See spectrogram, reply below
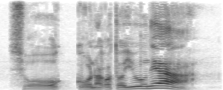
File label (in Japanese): man, okkou; hogen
